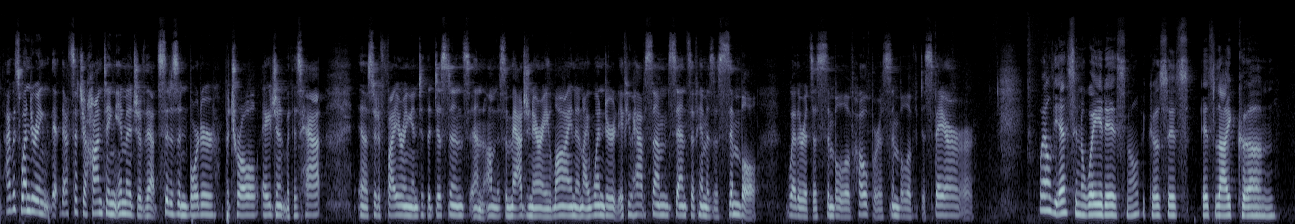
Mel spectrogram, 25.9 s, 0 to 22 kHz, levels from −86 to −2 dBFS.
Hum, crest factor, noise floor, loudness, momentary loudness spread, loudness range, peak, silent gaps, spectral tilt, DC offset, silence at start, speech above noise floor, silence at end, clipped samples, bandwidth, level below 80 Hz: none; 20 dB; -59 dBFS; -31 LUFS; 11 LU; 5 LU; -12 dBFS; none; -4 dB/octave; under 0.1%; 0 s; 28 dB; 0.4 s; under 0.1%; 16.5 kHz; -70 dBFS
